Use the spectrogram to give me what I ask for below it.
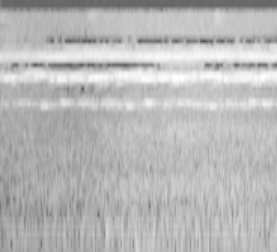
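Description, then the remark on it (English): A dense chorus of small frogs trills steadily at night on a Caribbean island, high-pitched and continuous, layered over a soft low rumble of breeze with no voices. “There's just the sound of the breeze and these little frogs that come out at night and chorus all over the island.”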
